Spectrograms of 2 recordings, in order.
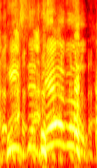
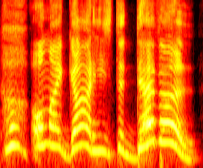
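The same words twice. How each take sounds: First: High, loud cry in mimicked accent; [name]'s accent. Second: High, loud horrified cry; mock freak-out. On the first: Singer accusing a visitor, shrieked in mimicked accent. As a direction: shriek it in her put-on accent. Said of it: "With her accent". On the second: Singer seeing him walk into the hotel, mock horrified cry. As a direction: imitate a woman shrieking in alarm. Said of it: "she really freaked out".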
